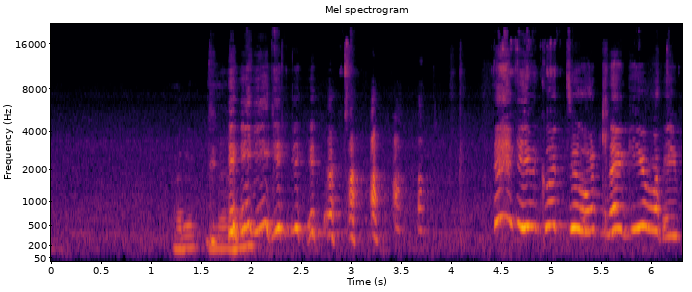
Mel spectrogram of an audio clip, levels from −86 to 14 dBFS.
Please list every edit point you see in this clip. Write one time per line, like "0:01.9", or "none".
none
